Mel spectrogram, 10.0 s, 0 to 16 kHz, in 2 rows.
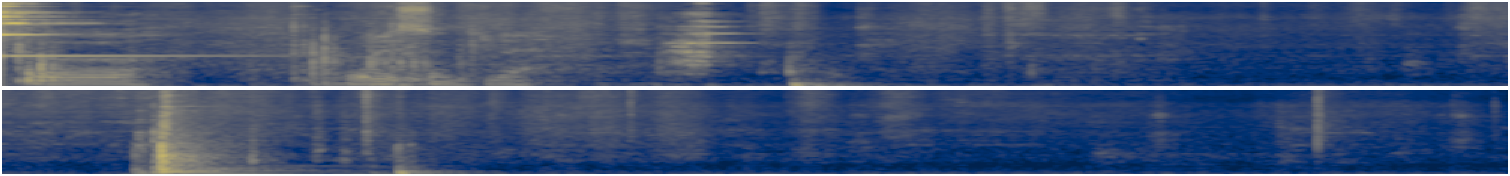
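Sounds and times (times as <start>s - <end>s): heavy metal thunks on workbench: 5.5s - 6.5s.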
